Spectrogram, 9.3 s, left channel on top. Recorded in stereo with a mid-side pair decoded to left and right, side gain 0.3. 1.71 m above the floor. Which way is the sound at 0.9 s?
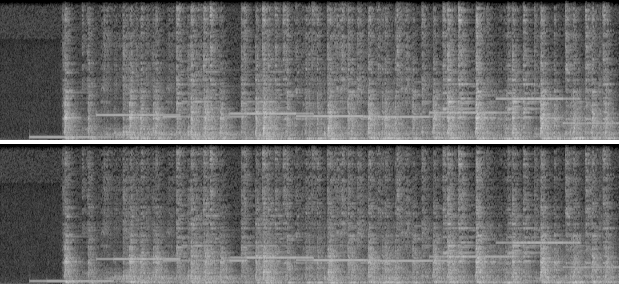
50° left.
